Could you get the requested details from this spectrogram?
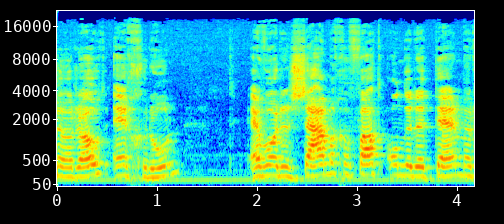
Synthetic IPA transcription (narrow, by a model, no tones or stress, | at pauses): ənrowtɛnχrun | ʔɛnʋɔrdənsaːmənχəvɑtʰɔndərdətɛrmr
